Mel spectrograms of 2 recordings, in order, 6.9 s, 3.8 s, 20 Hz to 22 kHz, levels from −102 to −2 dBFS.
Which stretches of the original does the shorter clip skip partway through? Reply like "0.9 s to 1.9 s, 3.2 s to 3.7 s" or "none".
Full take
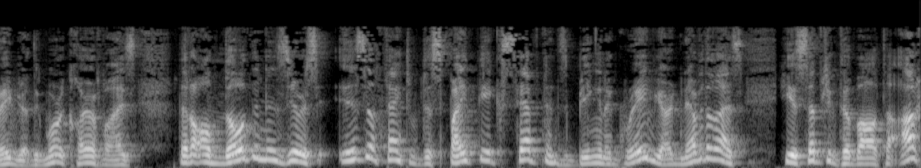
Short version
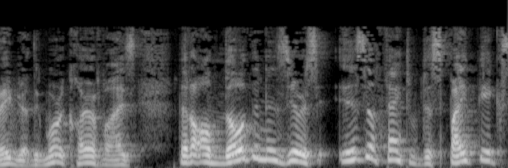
none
